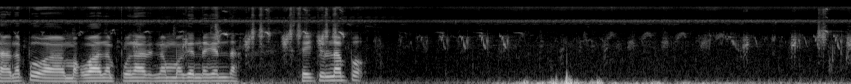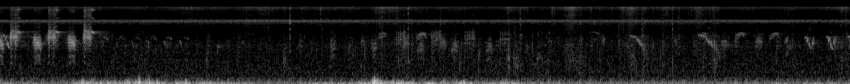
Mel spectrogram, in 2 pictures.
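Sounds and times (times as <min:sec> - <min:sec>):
small birds chirping: 0:00.0 - 0:17.0
low rumbles: 0:03.8 - 0:17.0.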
